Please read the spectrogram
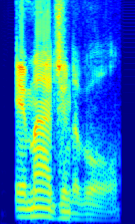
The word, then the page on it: imaginable: British English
